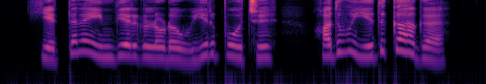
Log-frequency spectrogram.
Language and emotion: Tamil, sad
